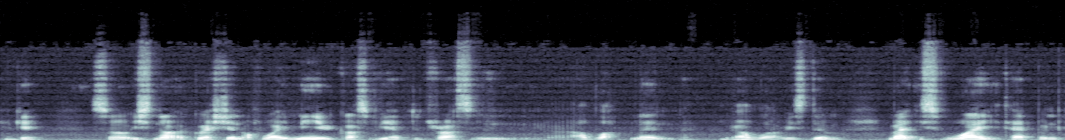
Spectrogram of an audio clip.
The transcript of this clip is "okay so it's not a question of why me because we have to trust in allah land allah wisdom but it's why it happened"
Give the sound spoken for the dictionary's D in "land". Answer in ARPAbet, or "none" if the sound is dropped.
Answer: none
